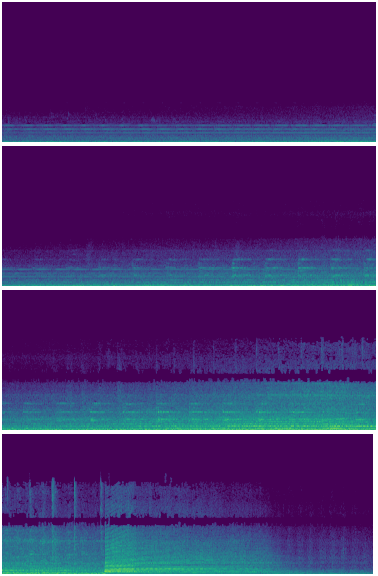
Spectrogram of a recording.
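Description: Freight train with diesel locomotives approaching and passing, its engine and wheel rumble building to a peak about two-thirds through. Near the end the lead locomotive sounds one long horn blast of about three and a half seconds, which cuts off as the engines go by and the rumble fades.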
